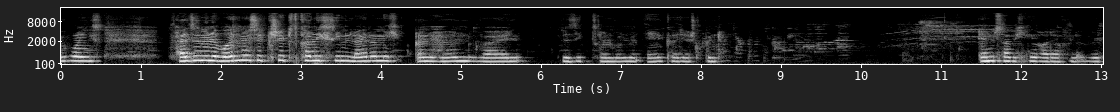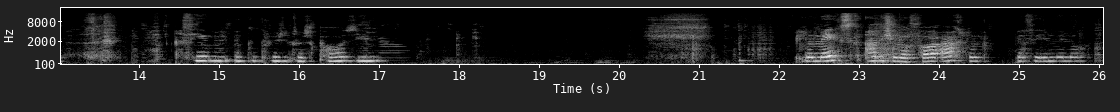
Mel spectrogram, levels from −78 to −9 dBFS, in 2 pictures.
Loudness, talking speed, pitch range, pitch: -23 LUFS, 95 wpm, 265-300 Hz, 280 Hz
